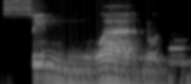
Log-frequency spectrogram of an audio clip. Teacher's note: Setiap yang kata sinwanun ini dibaca secara izhar mutlako. Jadi jangan diidgom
